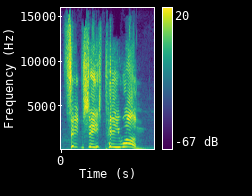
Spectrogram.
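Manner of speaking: high, slow, ringing call of the leader; thrilled commentator announcing P one; excited race call. Real, not acted. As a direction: belt out the new race leader.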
